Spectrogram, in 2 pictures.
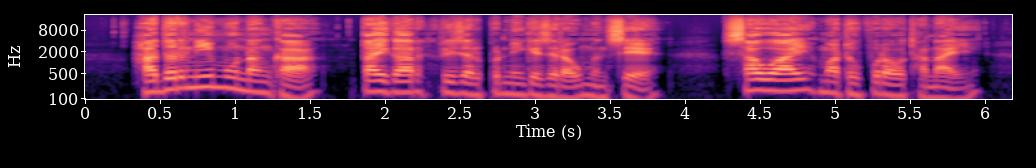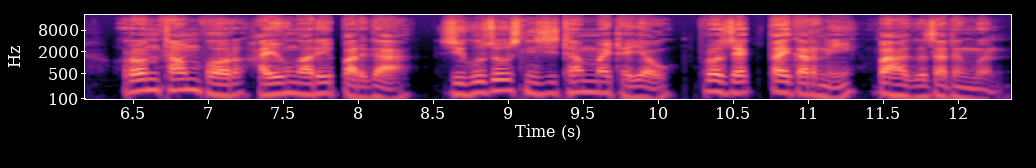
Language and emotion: Bodo, neutral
